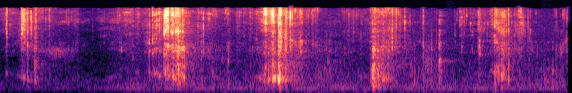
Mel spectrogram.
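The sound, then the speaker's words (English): Crunching of someone biting and chewing French-fried caterpillars, with about five sharp, crackly crunches at a steady chewing rhythm and no talking. “And if you don't want protein or chocolate, they have French-fried caterpillars, which offer a satisfying crunch.”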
